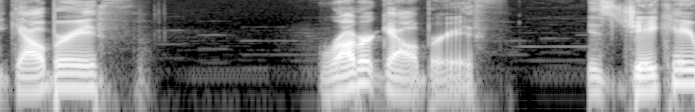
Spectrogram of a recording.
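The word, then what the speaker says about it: Galbraith: galbreth galbreth or galbreth I had a friend with that last name and they pronounced it galbreth but it might be gal braith Robert gal braith is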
